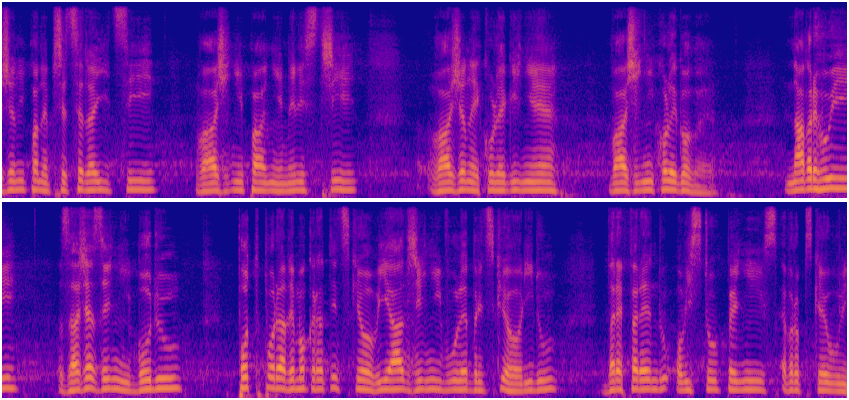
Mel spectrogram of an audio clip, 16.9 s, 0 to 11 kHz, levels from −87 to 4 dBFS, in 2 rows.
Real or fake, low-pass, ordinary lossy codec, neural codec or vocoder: fake; 9.9 kHz; Opus, 64 kbps; autoencoder, 48 kHz, 32 numbers a frame, DAC-VAE, trained on Japanese speech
